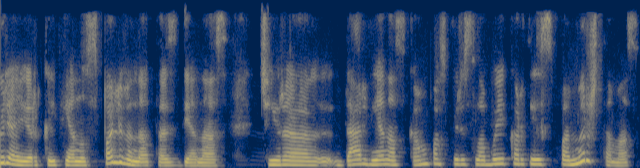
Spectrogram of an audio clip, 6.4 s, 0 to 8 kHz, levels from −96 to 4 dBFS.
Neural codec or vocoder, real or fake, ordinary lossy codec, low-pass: none; real; AAC, 48 kbps; 7.2 kHz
